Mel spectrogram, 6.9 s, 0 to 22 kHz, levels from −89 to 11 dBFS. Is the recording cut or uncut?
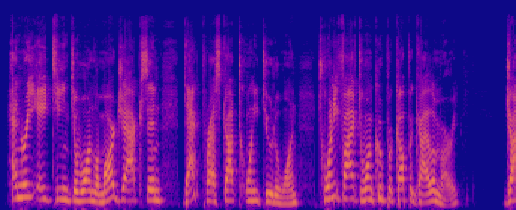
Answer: uncut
